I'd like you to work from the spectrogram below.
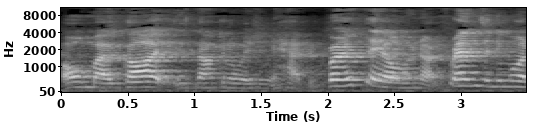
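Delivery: ordinary talk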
